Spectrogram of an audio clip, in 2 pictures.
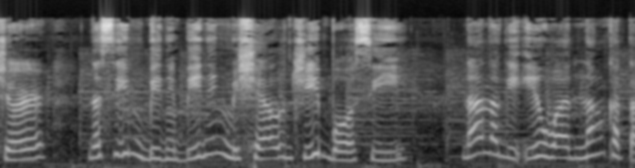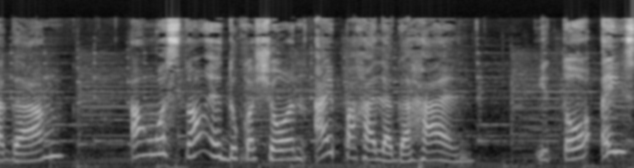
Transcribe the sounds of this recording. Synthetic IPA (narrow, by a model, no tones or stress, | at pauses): ɛɹ | nɐsibɪnibinɪŋmɪʃɛld͡ʒibosi | nɐnɐɡiʔiːwɐnːɐŋkɐt̪ɐɡaŋ | ʔɐŋwɐst̪oŋɛd̪ʊkɐʃo̞nɐjpɐhɐlɐɡaɦan | ʔɪt̪o̞ʔɐj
